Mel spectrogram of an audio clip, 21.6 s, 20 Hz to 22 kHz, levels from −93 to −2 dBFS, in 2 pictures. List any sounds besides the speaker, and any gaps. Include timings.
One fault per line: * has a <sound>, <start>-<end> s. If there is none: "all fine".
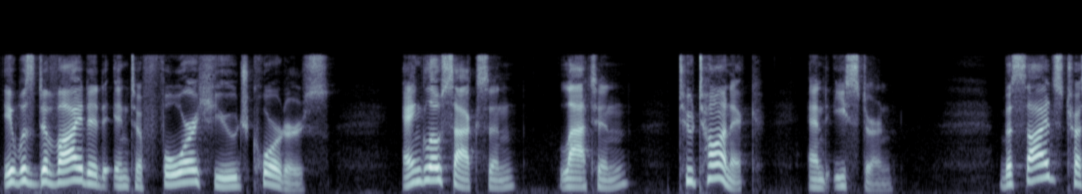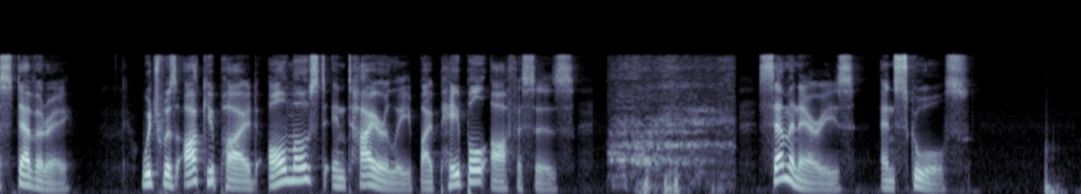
* has a sigh, 16.9-18.2 s
* has a thud, 21.3-21.5 s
